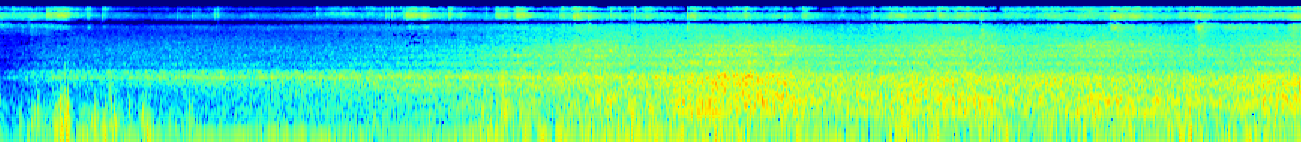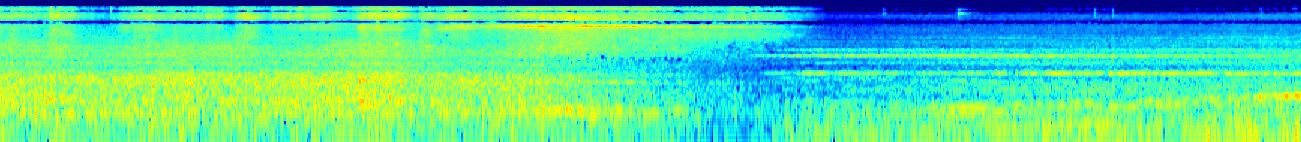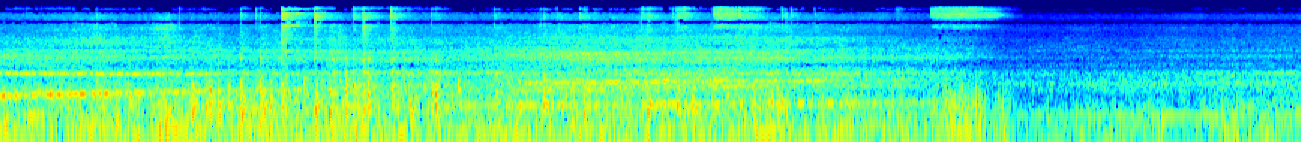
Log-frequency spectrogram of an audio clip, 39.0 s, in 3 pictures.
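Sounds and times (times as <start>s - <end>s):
train passing with wheel rumble: 0.0s - 39.0s.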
